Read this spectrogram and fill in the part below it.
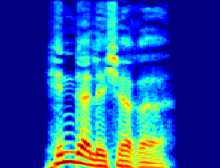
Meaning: inflection of hinderlich: 1. strong/mixed nominative/accusative feminine singular comparative degree 2. strong nominative/accusative plural comparative degree
- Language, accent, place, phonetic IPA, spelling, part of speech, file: German, Germany, Berlin, [ˈhɪndɐlɪçəʁə], hinderlichere, adjective, De-hinderlichere.ogg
